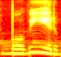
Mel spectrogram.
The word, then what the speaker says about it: Beauvoir: Una persona que debatió mucho y brindó un montón de aspectos de información sobre este tema fue Simone de Beauvoir, que no sé cómo se pronuncia. Beauvoir, me dice acá Sherman.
